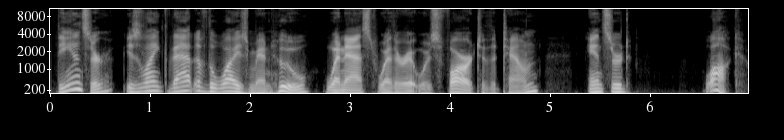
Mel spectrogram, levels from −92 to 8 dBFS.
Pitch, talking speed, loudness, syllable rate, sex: 125 Hz, 180 wpm, -19 LUFS, 4.9 syllables/s, male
